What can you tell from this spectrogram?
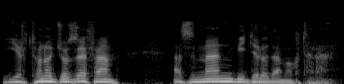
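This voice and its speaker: A man's voice: lowish voice, dry recording, close to an everyday voice. A man voicing a scheming brooding landowner, dry and dull. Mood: grim low. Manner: menacing, then loudly pleading. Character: scheming brooding middle-aged male landowner.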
